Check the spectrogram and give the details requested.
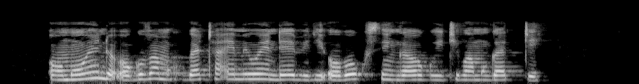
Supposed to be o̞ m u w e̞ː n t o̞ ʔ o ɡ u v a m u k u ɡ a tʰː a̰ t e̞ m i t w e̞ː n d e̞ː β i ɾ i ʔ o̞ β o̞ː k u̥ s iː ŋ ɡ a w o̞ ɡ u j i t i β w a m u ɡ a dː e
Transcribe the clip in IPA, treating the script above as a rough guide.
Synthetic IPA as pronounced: o̞ m u w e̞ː n d o̞ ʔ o ɡ u v a m u k u ɡ a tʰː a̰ ʔ e̞ m i w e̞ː n d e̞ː β i ɾ i ʔ o̞ β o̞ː k u̥ s iː ŋ ɡ a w o̞ ɡ u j i t i β w a m u ɡ a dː e

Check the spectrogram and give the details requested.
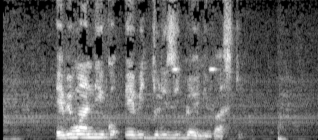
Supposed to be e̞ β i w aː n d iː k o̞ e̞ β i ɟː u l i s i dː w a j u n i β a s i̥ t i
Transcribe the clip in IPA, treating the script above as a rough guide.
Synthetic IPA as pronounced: e̞ β i w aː n d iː k o̞ e̞ β i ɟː u l i z i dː w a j u n i v a s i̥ t i

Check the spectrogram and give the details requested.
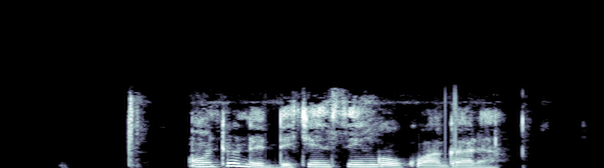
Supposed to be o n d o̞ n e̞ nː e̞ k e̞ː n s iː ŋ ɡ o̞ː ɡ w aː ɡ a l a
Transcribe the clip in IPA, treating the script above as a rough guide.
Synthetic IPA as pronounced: o n t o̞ n e̞ dː e̞ c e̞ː n s iː ŋ ɡ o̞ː k w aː ɡ a l a

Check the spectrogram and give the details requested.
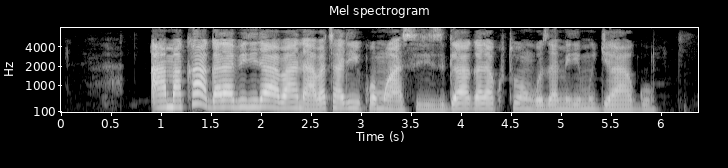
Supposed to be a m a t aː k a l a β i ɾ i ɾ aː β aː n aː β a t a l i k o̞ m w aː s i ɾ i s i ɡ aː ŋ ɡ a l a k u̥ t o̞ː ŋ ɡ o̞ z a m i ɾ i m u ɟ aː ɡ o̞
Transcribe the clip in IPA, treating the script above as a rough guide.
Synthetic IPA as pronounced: a m a k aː ɡ a l a β i ɾ i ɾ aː β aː n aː β a t a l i k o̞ m w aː s i ɾ i z i ɡ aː ɡ a l a k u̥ t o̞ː ŋ ɡ o̞ z a m i ɾ i m u ɟ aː ɡ o̞

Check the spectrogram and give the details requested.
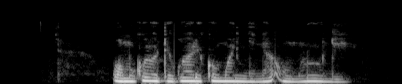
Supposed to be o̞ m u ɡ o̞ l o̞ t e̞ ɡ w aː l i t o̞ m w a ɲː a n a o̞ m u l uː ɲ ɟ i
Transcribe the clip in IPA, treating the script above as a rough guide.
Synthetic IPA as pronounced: o̞ m u k o̞ l o̞ t e̞ ɡ w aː l i k o̞ m w a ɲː i n a o̞ m u l uː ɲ ɟ i

